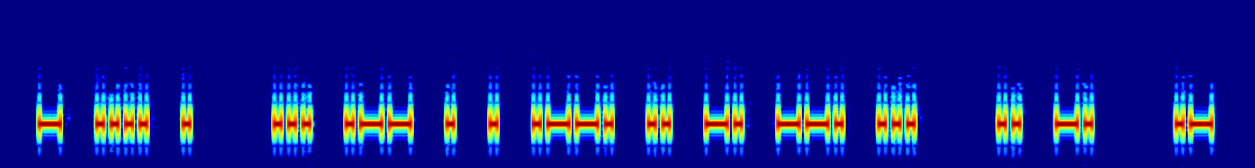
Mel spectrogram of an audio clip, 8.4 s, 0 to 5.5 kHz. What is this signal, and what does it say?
Morse code, heard as a keyed tone, about 25 wpm, spaced as for 20 wpm, 700 Hz. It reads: THE SWEEPINGS IN A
